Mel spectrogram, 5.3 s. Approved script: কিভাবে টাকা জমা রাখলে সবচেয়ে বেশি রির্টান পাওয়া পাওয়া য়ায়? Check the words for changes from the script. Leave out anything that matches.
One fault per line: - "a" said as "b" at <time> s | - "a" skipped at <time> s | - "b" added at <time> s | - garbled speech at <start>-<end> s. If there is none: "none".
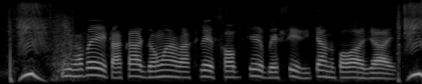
- "পাওয়া" skipped at 4.5 s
